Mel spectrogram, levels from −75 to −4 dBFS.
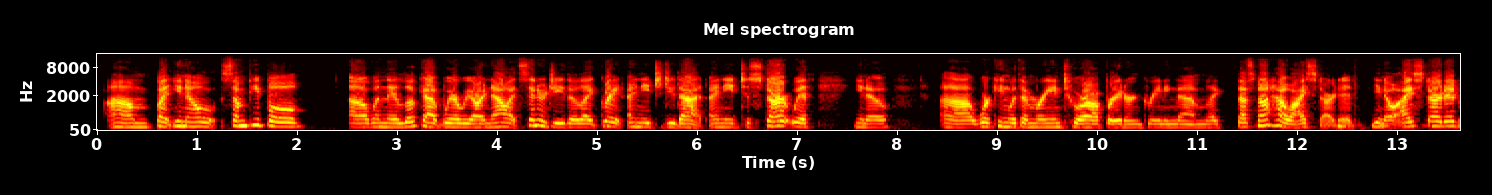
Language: English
